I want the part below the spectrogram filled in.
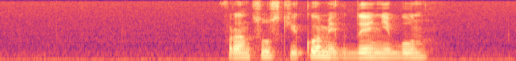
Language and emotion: Russian, neutral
